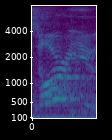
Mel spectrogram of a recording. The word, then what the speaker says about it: Xaryu: It's Xaryu.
